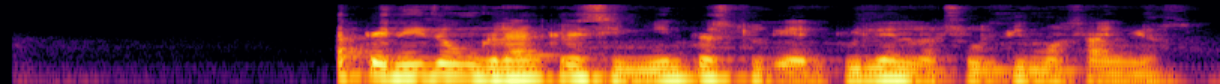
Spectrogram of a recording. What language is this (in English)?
Spanish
